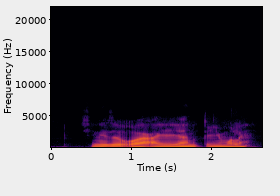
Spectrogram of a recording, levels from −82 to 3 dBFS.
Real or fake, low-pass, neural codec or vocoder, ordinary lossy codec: real; 7.2 kHz; none; none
